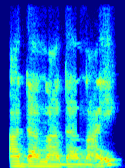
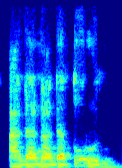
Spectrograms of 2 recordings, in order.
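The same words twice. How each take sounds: First: NAIK lifted upward at the end; low phrase climbing on "naik"; rising tone. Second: TURUN dropped downward at the end; low phrase falling on "turun". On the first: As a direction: start low and raise the pitch on "naik". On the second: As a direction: let the pitch fall away on "turun". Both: Shown as a demonstration.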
